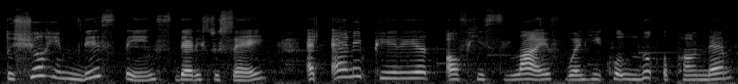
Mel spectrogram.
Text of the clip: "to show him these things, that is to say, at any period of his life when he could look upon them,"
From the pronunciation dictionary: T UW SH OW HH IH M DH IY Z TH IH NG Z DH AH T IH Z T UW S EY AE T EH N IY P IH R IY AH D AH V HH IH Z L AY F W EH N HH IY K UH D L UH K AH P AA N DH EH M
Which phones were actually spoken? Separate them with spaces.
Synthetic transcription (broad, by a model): T UW SH OW HH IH M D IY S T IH NG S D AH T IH S T UW S EY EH T EH N IY P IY R IY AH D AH F HH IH S L AY F W EH N HH IY K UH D L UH K AH P AA N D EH M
